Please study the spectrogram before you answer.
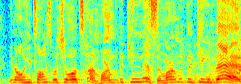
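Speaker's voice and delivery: quick, high-pitched gushing; excited grandmother. Retold or imitated. Grandmother telling teacher what the boy talks about, excited. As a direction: imitate a thrilled grandmother rattling on. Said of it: "She's, like, so excited".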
